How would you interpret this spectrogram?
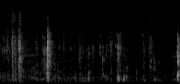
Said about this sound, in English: If you don't stop messing with that piece of paper.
